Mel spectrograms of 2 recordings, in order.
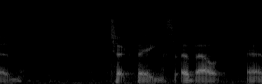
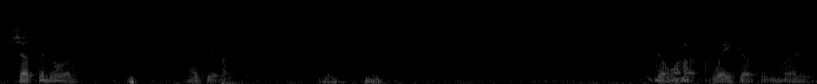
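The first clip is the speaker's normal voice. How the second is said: hushed; 10 dB quieter, faster than usual. Acted. Drunk man hushes visitor.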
